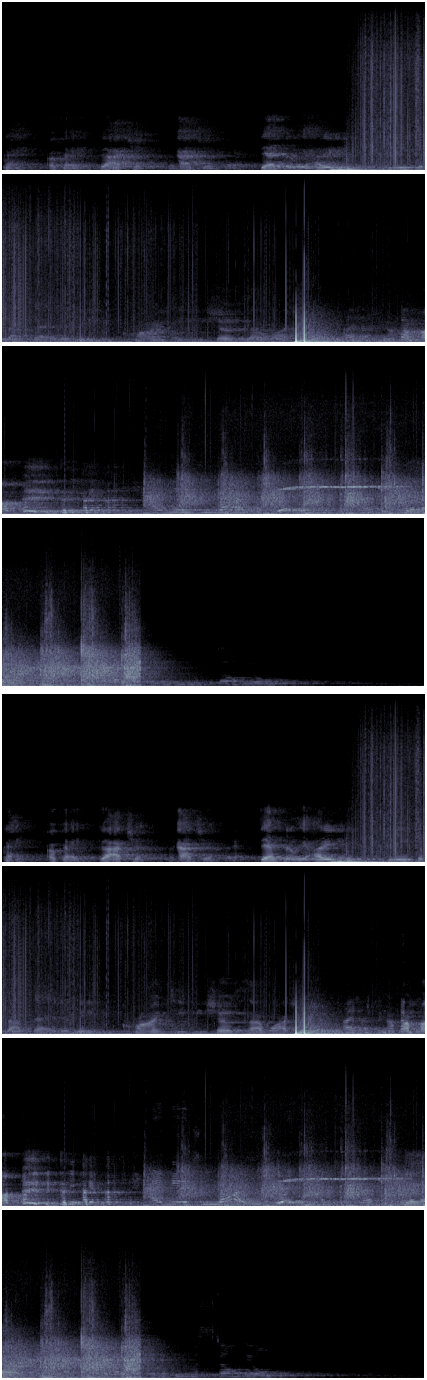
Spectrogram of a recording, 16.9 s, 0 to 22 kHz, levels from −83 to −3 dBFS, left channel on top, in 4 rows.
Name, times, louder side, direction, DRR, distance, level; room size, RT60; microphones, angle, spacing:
voice 1, 0.0-1.4 1.7-2.1 2.6-5.2 5.4-7.7 8.0-8.8 11.2-11.3 12.5-12.9, right 3 dB, 35° right, 5 dB, 0.7 m, -46 dB
Crackle, 3.3-14.1, left 1 dB, 5° left, 0.4 m, -39 dB
voice 2, 4.8-5.3 7.6-8.3 8.9-9.4 9.8-15.4, right 2 dB, 55° right, 3 dB, 2.0 m, -50 dB
15.5 x 11.0 x 7.3 m, 2.1 s
head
